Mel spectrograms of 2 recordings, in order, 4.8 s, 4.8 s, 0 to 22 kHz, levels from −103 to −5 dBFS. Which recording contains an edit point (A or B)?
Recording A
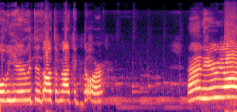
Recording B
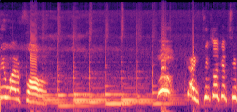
B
